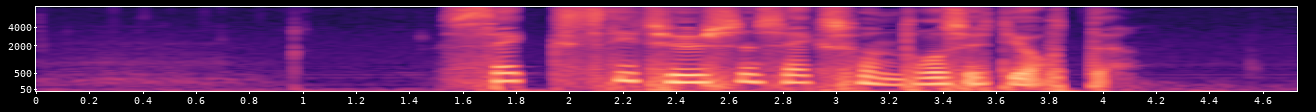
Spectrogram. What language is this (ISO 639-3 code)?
nor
